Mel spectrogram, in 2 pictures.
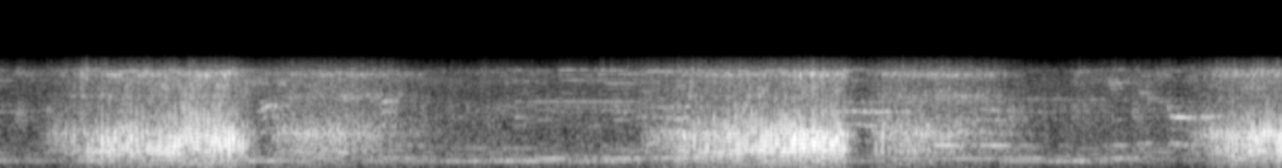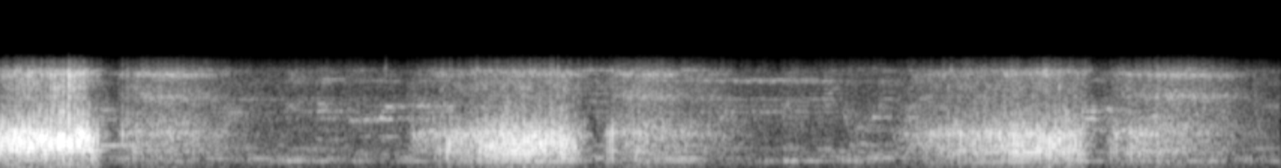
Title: roncando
